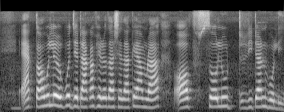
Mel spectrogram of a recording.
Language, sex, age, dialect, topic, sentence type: Bengali, female, 25-30, Northern/Varendri, banking, statement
